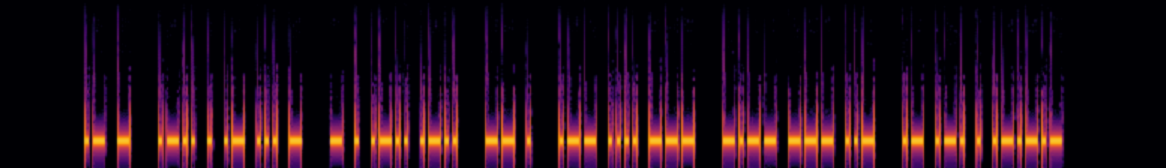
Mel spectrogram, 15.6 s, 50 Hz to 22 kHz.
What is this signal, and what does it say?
Morse code, heard as a keyed tone, about 22 wpm, 700 Hz. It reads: AT LEAST TELL ME WHO YOU ARE.
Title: Sentences from Top 700 Words 22wpm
